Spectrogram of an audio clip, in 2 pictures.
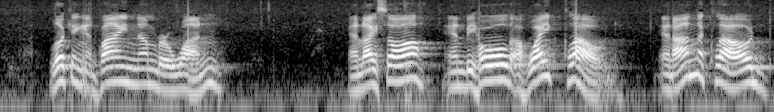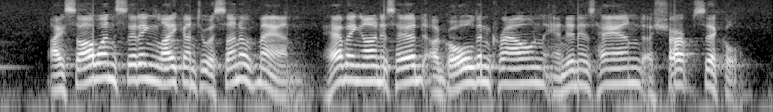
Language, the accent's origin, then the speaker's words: English; Los Angeles, California, United States; greetings from my wife, Sister Teresa, and from many brethren in the Los Angeles area. We are from the City of the Angels.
